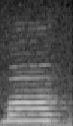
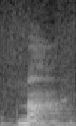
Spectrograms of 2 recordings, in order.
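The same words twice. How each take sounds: First: The syllable is said with a lexical tone. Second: The syllable is said without a lexical tone.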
